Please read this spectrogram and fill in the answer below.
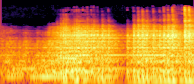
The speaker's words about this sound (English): It was a submarine creaking. God, that would feel awful.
